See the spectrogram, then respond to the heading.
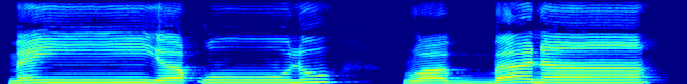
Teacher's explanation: یہاں نون ساکن ہے اور نون ساکن کے بعد یا آ رہا ہے، اور یا جو ہے حروف یرملون میں سے ہے، تو یہاں پر ادغام ہوگا، تھوڑا سا غنّے کے ساتھ پڑھیں گے اسے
